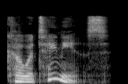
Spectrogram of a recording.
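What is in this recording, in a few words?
"coetaneous", English, British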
